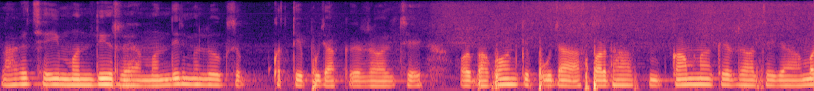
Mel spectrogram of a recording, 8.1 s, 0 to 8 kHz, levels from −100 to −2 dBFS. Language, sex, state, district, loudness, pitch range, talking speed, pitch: Maithili, male, Bihar, Madhepura, -21 LUFS, 125-140 Hz, 185 wpm, 130 Hz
